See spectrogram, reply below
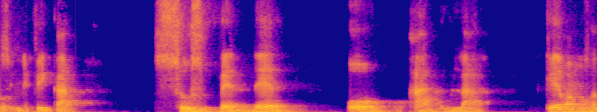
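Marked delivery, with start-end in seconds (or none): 1.5-4.9 "suspender" drawn out very slowly, "o anular" slow too; slow emphasis. Acted. Preacher driving home the meaning of Shabbat, slow stress. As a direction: spell out "suspender o anular" word by word.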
